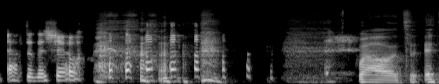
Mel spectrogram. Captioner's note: laughter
